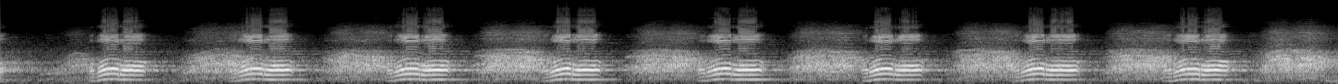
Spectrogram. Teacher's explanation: র জবর, রর সময় মুখ যেন গোল না হয়।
